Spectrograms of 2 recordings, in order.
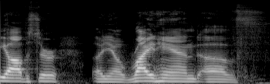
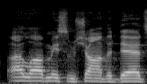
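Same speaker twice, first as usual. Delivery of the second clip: normal talking voice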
